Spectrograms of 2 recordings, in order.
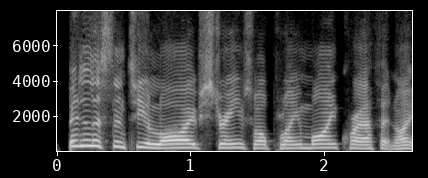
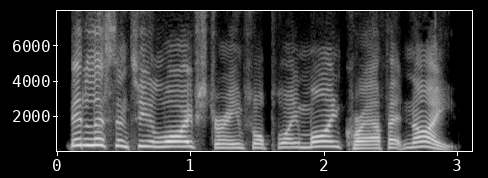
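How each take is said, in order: First: It is spoken in a British accent. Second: It is spoken in an attempted Australian accent. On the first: "Actually, that was a British accent" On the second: "I can't do an Australian accent"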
